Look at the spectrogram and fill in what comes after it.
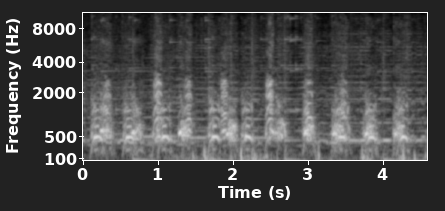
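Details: Plott Hound or Serbian Tricolor Hound, Greece, 20/03/2020: about ten sharp, throaty barks in under five seconds, evenly paced, over a faint sustained hum.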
